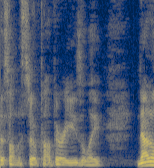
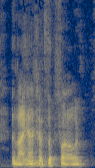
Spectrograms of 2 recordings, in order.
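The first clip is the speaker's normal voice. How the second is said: plain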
